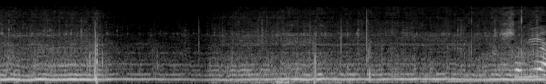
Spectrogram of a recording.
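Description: A Razor MX350 electric dirt bike's motor runs with a steady high-pitched whine that holds for several seconds, close by, with a few sharp clicks and slight rises and dips in pitch.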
